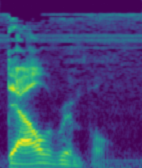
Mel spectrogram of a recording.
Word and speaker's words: Dalrymple: The man in mentioned in lecture 11, his name is Theodore Dalrymple. Theodore is spelled the way you'd expect. Dalrymple is D-A-L-R-Y-M-P-L-E.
